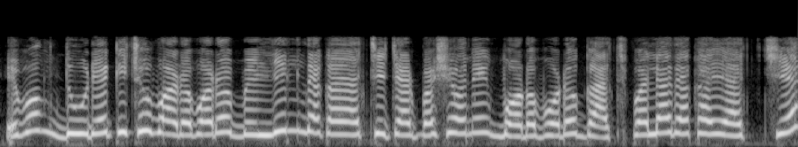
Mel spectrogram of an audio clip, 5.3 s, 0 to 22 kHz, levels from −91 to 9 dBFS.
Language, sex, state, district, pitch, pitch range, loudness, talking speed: Bengali, female, West Bengal, Jalpaiguri, 365 Hz, 335-395 Hz, -10 LUFS, 135 wpm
